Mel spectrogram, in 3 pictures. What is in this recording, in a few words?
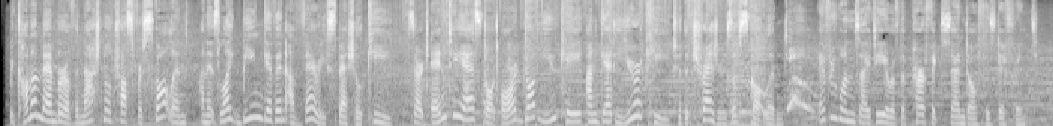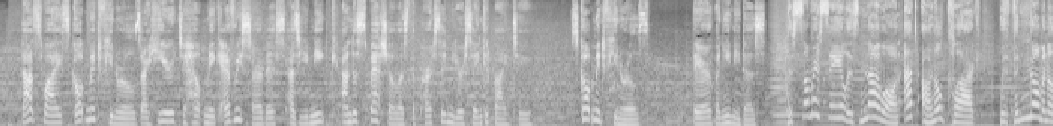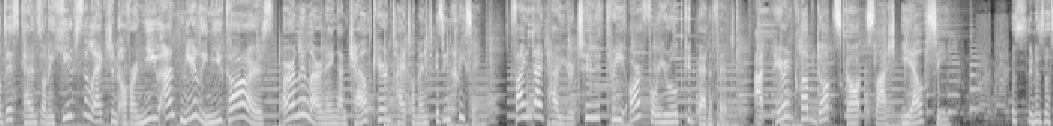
Scottish Commercial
